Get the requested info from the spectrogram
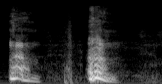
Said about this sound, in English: Sorry, I just coughed here.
